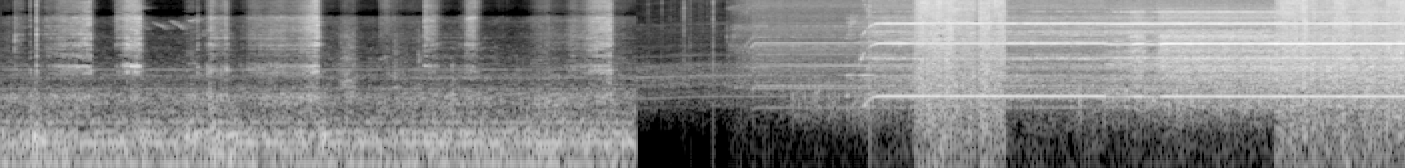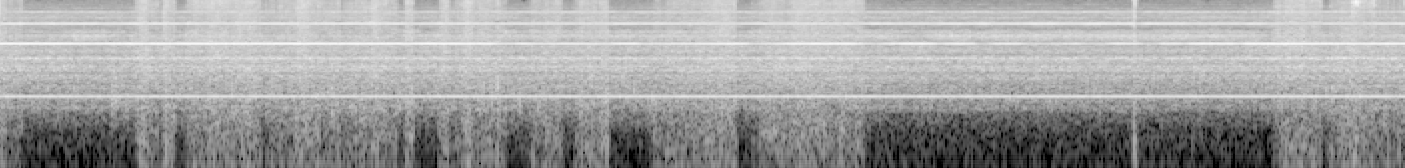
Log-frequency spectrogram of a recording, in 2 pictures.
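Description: Sandpaper rubbing inside a white pine bowl spinning on a wood lathe: a steady rasping hiss over the thin whine of the lathe motor. It is quieter for the first few seconds, dips briefly, then comes in louder about nine seconds in.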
